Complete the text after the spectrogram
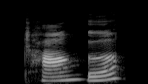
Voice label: "change", chinese

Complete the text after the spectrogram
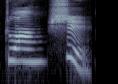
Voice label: "zhuangshi", Chinese

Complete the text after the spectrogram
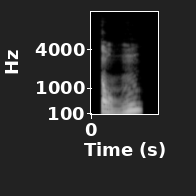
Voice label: "dong", Chinese

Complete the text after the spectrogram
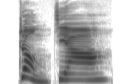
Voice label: "zheng4 jia1", Chinese

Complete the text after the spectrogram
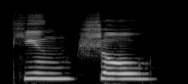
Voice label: "tingshuo", Chinese

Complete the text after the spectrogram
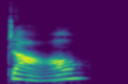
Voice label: "zhao", Chinese

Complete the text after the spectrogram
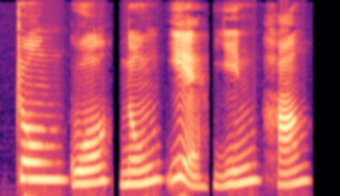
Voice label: "zhong guo nong ye yin hang", Chinese

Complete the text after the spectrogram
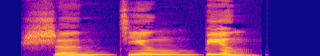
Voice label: "shenjingbing", Chinese

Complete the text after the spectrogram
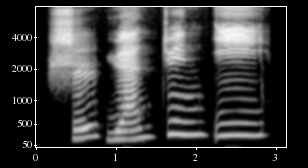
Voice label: "shi2yuan2jun1yi1", Chinese

